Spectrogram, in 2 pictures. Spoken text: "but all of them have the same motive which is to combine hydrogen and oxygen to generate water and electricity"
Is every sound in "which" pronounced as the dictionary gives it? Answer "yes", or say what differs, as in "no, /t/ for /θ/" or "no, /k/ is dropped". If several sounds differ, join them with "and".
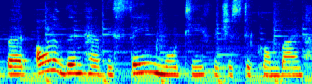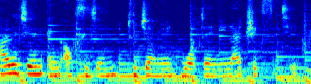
yes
